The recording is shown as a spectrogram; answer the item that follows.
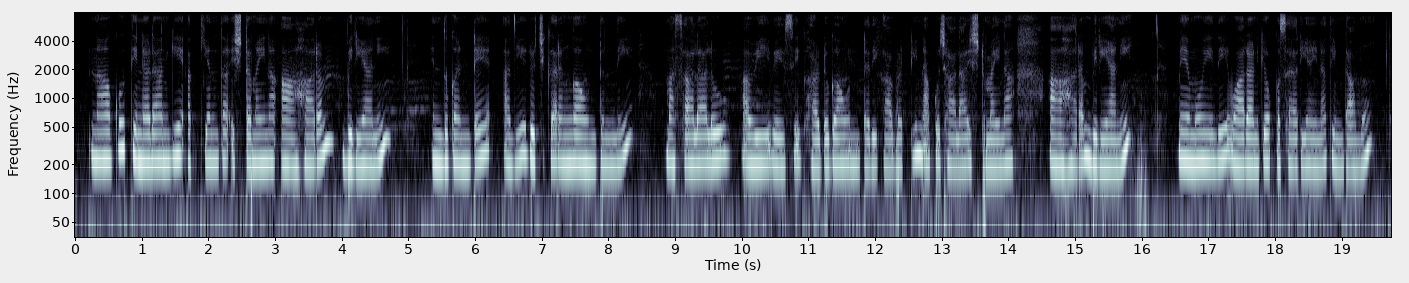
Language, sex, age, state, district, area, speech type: Telugu, female, 45-60, Andhra Pradesh, East Godavari, rural, spontaneous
